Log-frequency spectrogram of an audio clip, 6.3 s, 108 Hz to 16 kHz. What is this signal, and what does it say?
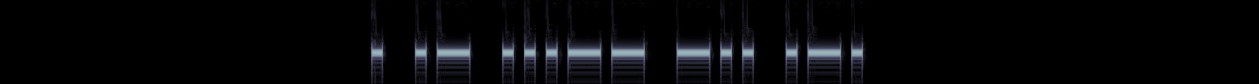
Morse code, heard as a keyed tone, about 22 wpm, 700 Hz. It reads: EA3DR
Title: DXCC-100 Call Signs - 5 Characters - 22wpm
